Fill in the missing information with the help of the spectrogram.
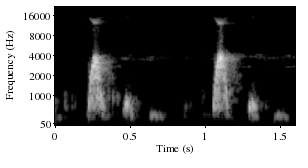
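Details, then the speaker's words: Handheld Doppler probe held at about 45 degrees pointing toward the heart, light pressure, sliding in gel, in a podiatry vascular assessment: two whooshing arterial pulse signals, each a sharp rise with softer trailing echoes. "a lot of podiatrists particularly the pulse is quiet you can just hear it you might press harder and then lose it okay so just sliding around in the gel 45 degrees"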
